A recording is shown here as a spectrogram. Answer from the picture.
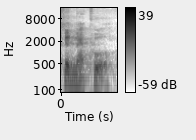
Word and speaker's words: Finn MacCool: It's pronounced Finn MacCool.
